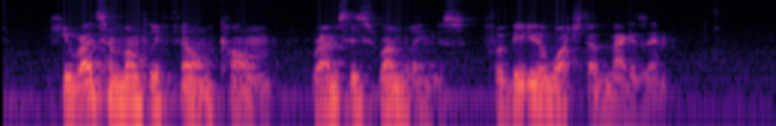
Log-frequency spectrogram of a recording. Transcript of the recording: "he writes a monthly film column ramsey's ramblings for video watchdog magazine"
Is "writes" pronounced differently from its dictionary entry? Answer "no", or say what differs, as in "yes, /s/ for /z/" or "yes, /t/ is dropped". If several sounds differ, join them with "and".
no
